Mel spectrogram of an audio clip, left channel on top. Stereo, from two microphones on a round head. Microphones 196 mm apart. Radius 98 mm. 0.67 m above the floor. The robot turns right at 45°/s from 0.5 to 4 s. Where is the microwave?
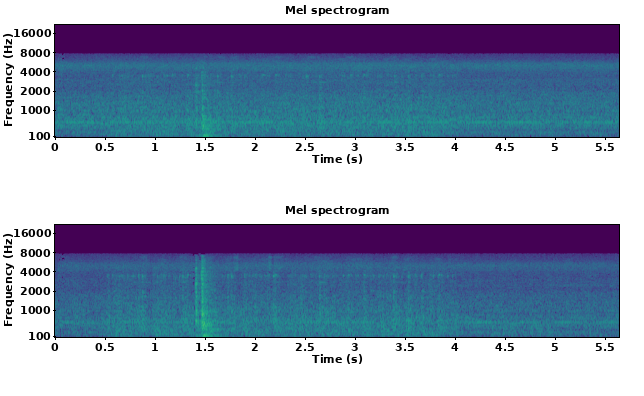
45° right (ahead or behind), 0.8 m; by 1.7 s 30° right (ahead or behind), 0.8 m.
